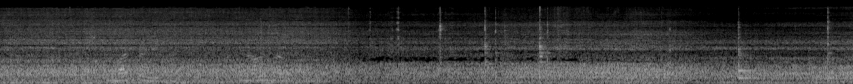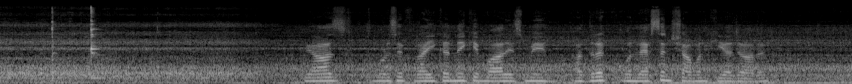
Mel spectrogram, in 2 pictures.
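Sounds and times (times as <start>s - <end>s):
onions frying in oil: 0.0s - 17.0s
oil pops: 3.4s - 10.2s.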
